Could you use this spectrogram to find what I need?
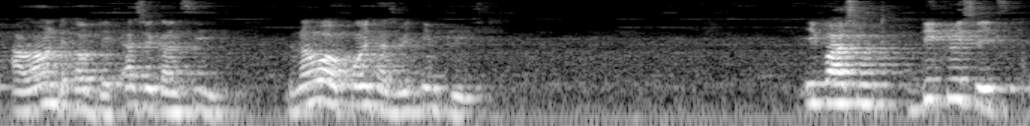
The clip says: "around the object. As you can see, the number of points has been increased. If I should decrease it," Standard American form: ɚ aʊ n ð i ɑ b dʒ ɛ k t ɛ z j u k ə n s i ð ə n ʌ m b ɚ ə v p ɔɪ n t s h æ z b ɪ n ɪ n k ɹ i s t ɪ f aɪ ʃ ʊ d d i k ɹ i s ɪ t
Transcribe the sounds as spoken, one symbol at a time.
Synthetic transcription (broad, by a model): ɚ aʊ n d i ɑ b dʒ ɛ k t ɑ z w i k ə n s i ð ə n ʌ m b ɚ ə v p ɔɪ n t h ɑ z b ɪ n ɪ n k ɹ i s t ɪ f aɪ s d d i k ɹ i s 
